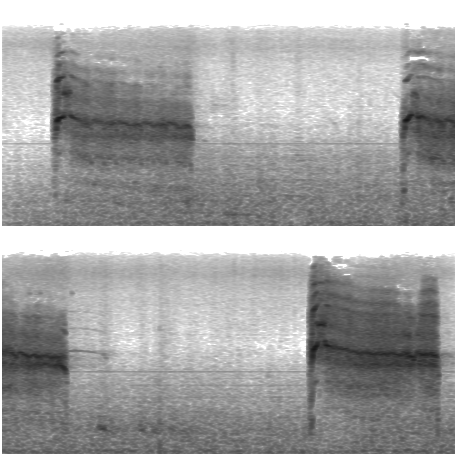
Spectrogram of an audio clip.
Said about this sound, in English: Now I'm gonna play the red-tailed hawk so that you can hear what it sounds like. Here we go. Red-tailed hawk.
